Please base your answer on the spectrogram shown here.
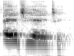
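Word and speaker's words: AT-AT: i'm sorry i said adapt ooh no you do not say it like that you don't say it's accents yeah that's it's a-t-a-t no yeah bryce is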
